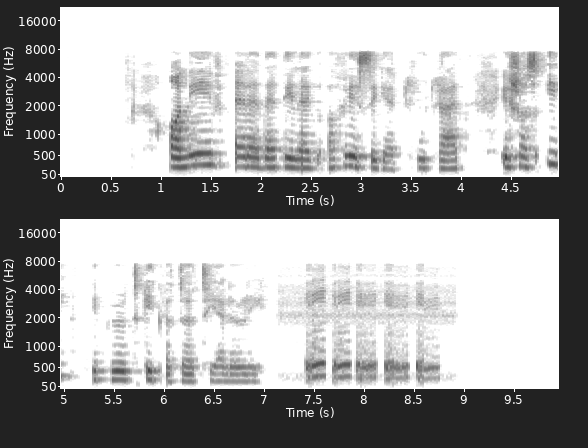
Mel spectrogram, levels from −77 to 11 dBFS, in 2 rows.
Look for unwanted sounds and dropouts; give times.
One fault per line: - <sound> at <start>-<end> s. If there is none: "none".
- dropout at 6.0-6.0 s
- laugh at 7.4-8.8 s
